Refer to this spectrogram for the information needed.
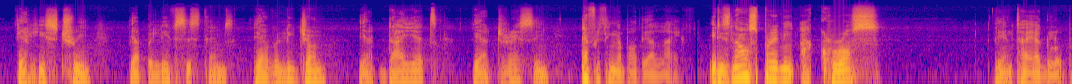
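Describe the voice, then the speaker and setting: Dry and close with no echo, a man's medium-pitched voice with vocal fry moves at a moderate pace, with ordinary pitch variation, big swings in loudness and long, frequent pauses. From West Africa. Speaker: YouTuber, commentator. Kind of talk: casual discussion. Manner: hesitant, many fillers.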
